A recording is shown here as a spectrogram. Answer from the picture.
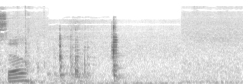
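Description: Titanium bow of a TiGr Mini lock being slid off a Onewheel Pint's rail: a few light metal clicks, the sharpest a little over a second in.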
